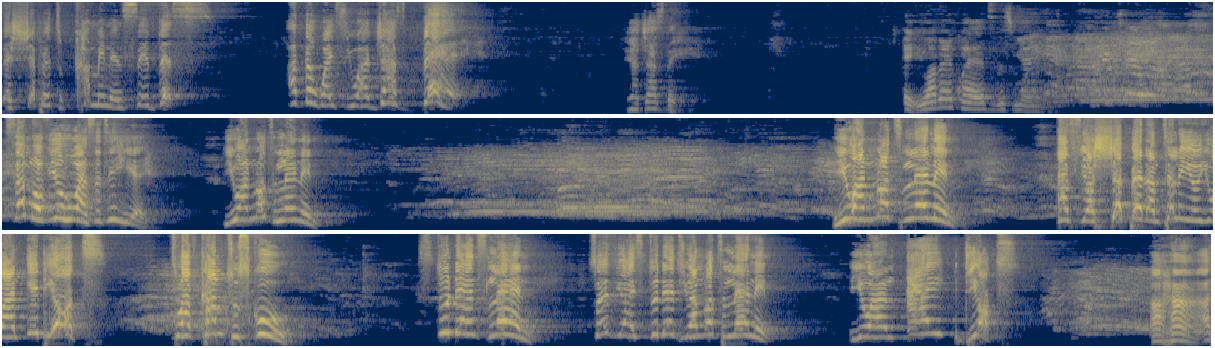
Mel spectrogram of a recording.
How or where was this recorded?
large echoing room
